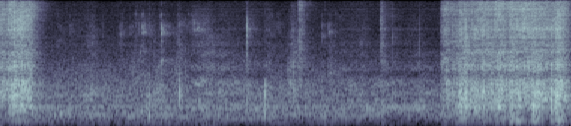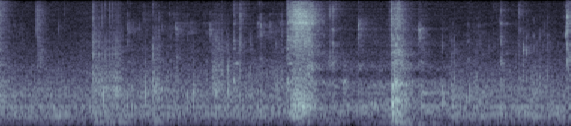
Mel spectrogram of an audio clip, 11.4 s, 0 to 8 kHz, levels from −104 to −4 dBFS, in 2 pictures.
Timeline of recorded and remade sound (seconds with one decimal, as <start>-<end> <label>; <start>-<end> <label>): 0.0-1.9 recorded; 1.9-2.7 remade; 2.7-3.4 recorded; 3.4-4.4 remade; 4.4-8.8 recorded; 8.8-10.2 remade; 10.2-11.4 recorded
